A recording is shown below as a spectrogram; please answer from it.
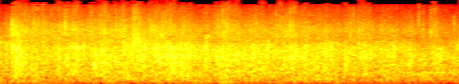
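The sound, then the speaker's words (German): Applause in the Swiss Federal Parliament building for a medal-winning young sports team: dense, steady clapping from many hands, continuous and evenly loud throughout without pauses. “Applaus und Schulterklopfen.”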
